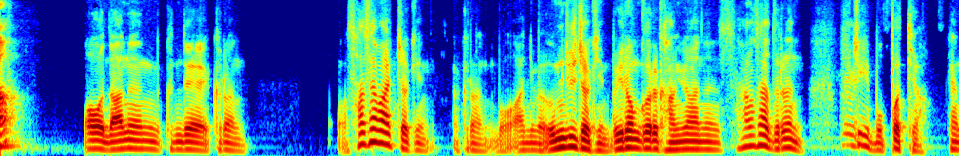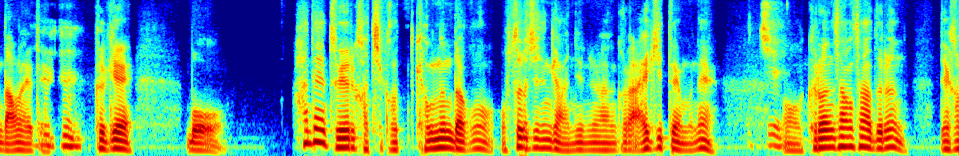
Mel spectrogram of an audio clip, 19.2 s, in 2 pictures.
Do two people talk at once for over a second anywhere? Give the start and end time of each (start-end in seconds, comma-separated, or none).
none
